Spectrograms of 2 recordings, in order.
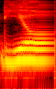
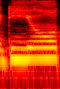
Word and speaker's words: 利用: てくださいですねこれ利用と読みますでそうですね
